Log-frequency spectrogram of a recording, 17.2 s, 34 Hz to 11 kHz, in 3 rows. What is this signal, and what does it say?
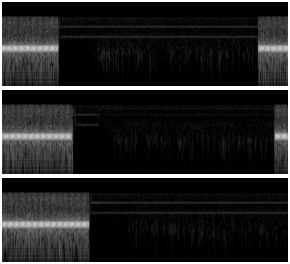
Ringback tone (North America), 440 + 480 Hz.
